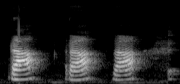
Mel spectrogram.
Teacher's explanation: So this R sound is actually closer to D sound. So maybe you want to pronounce it more like ra, but it's closer to da.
